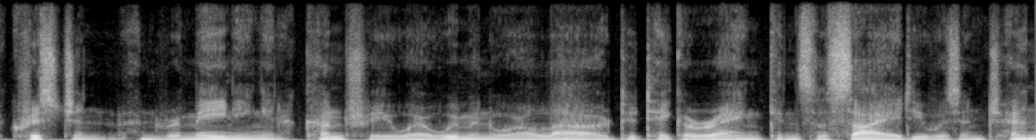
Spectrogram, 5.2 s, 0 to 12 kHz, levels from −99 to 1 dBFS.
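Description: Listening to the speech in this clip, nothing stood out as a technical problem.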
